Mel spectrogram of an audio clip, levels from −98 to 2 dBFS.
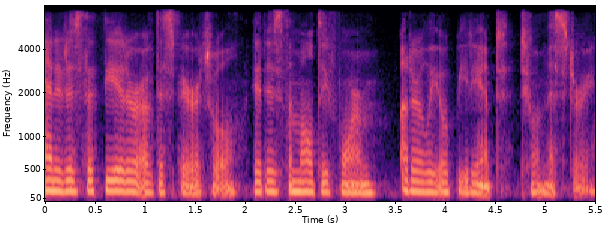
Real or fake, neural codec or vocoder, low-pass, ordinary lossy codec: real; none; 7.2 kHz; AAC, 32 kbps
